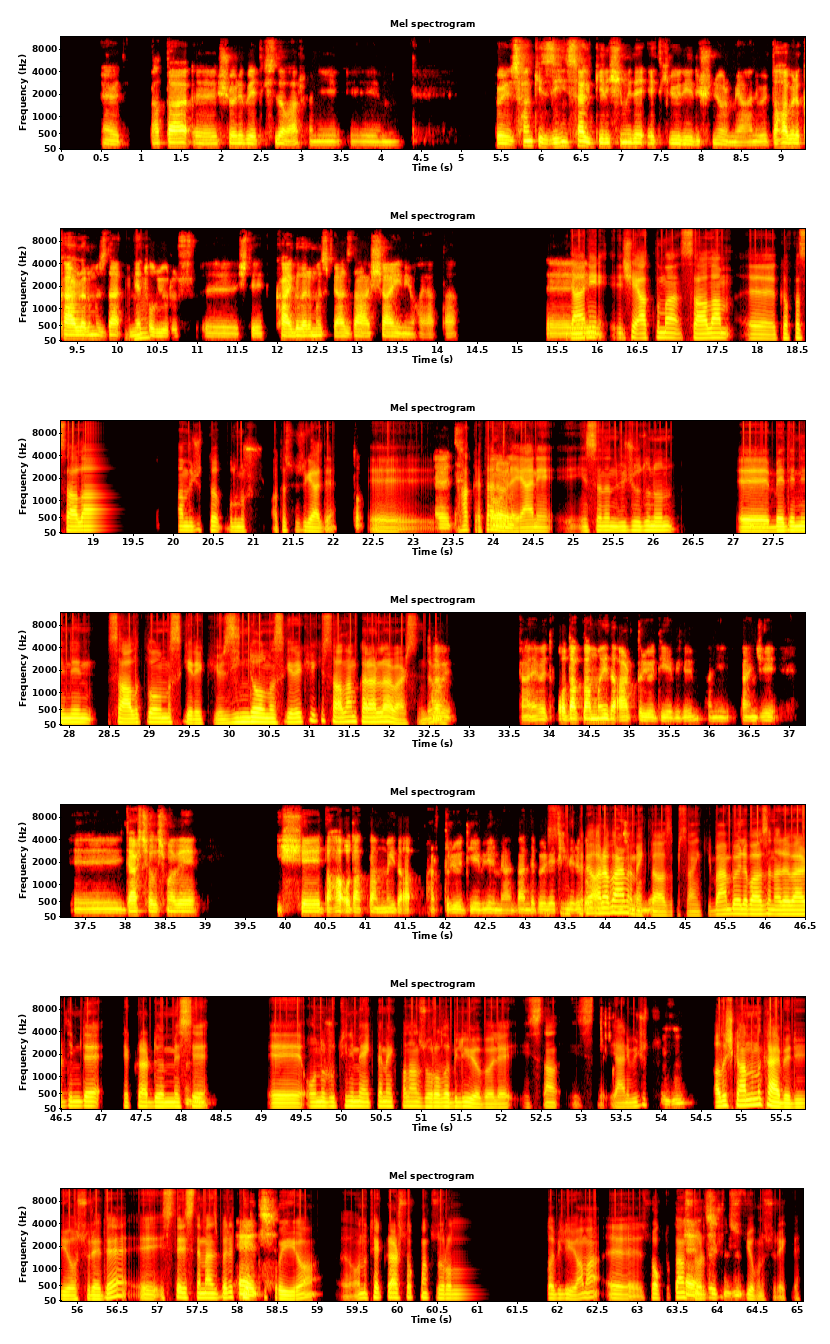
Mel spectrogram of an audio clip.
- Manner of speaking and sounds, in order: other background noise; distorted speech; tapping
- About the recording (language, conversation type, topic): Turkish, unstructured, Düzenli spor yapmanın günlük hayat üzerindeki etkileri nelerdir?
